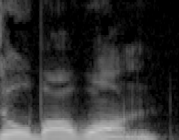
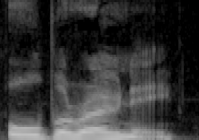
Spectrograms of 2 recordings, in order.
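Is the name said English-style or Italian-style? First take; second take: English; Italian. First: The name is said as three plain English words. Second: The name is run together like an Italian word. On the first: "which is All Bar One" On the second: "he refers to as All Baroni"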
